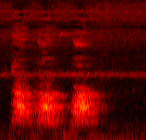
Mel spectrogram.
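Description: A dog in a room nearby gives a quick run of two or three muffled barks at moderate volume, with no talking over them.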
